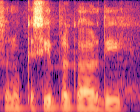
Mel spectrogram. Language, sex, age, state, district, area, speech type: Punjabi, male, 18-30, Punjab, Hoshiarpur, rural, spontaneous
